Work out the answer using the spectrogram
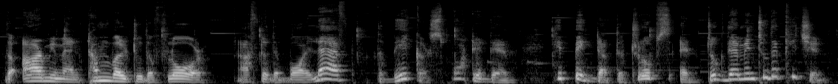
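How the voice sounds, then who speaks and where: A man's voice: medium pitch, big pitch swings, moderate pace, a little mellow, breathy edge. A man narrating a children's storybook as a read-aloud. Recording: music behind the voice.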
